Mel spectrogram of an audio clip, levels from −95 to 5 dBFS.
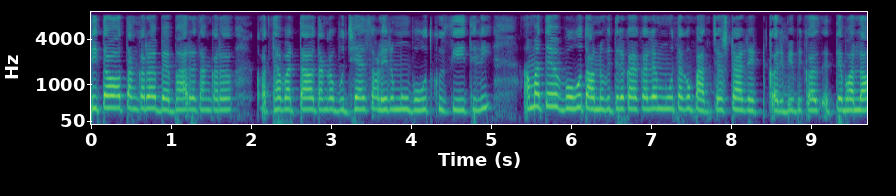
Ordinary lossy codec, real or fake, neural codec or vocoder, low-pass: MP3, 48 kbps; real; none; 7.2 kHz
